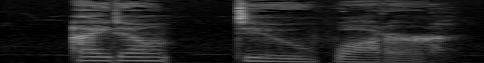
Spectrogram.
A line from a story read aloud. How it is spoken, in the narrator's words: she said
